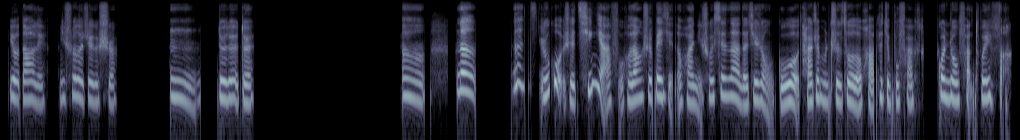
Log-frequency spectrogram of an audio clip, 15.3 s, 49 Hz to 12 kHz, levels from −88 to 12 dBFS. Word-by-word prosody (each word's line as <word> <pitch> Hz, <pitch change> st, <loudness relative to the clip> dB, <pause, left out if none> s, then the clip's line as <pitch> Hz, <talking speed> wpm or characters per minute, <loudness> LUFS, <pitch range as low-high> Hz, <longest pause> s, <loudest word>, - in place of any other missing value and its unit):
有 260 Hz, -3 st, +2 dB
道 245 Hz, +1 st, -1 dB
理， 210 Hz, -2 st, -7 dB, 0.2 s
你 245 Hz, -, -10 dB
说 285 Hz, +2 st, -4 dB
的 265 Hz, -2 st, +1 dB
这 240 Hz, -1 st, -3 dB
个 220 Hz, -, -5 dB
是， 205 Hz, -1 st, -4 dB, 0.8 s
嗯， 240 Hz, -, -4 dB, 0.2 s
对 255 Hz, -2 st, +3 dB
对 255 Hz, -2 st, +1 dB
对。 215 Hz, -1 st, 0 dB, 2.2 s
嗯， 255 Hz, -5 st, -2 dB, 0.5 s
那 340 Hz, -1 st, +10 dB, 0.6 s
那 405 Hz, -, +1 dB, 0.3 s
如 270 Hz, +3 st, 0 dB
果 480 Hz, +7 st, +2 dB
是 215 Hz, -2 st, 0 dB
清 345 Hz, -, 0 dB
雅 285 Hz, -, +3 dB
符 235 Hz, -, -11 dB
合 230 Hz, -2 st, -2 dB
当 240 Hz, +3 st, +3 dB
时 260 Hz, -1 st, 0 dB
背 275 Hz, +1 st, +5 dB
景 265 Hz, -, -6 dB
的 210 Hz, -, -6 dB
话， 220 Hz, -1 st, -1 dB
你 195 Hz, -, -5 dB
说 255 Hz, -, -2 dB
现 280 Hz, +1 st, -1 dB
在 265 Hz, -3 st, +2 dB
的 195 Hz, -3 st, +1 dB
这 240 Hz, +4 st, 0 dB
种 220 Hz, -5 st, -4 dB
古 205 Hz, +4 st, +4 dB
偶 -, -, +4 dB
它 220 Hz, -, +1 dB
这 255 Hz, +3 st, 0 dB
么 230 Hz, -3 st, -4 dB
制 225 Hz, -1 st, 0 dB
作 220 Hz, -1 st, +2 dB
的 180 Hz, -1 st, +3 dB
话， -, -, -1 dB
它 255 Hz, -, -5 dB
就 235 Hz, -2 st, -1 dB
不怕 220 Hz, -1 st, -4 dB, 0.4 s
观 285 Hz, -3 st, +4 dB
众 245 Hz, -2 st, +3 dB
反 -, -, -2 dB
对 255 Hz, +1 st, +3 dB
吗？ -, -, -4 dB
245 Hz, 210 characters per minute, -28 LUFS, 220-265 Hz, 2.2 s, 那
